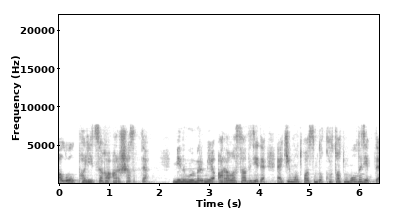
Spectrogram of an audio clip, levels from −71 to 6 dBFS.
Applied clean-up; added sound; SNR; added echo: neural separator model SepFormer DNS4.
